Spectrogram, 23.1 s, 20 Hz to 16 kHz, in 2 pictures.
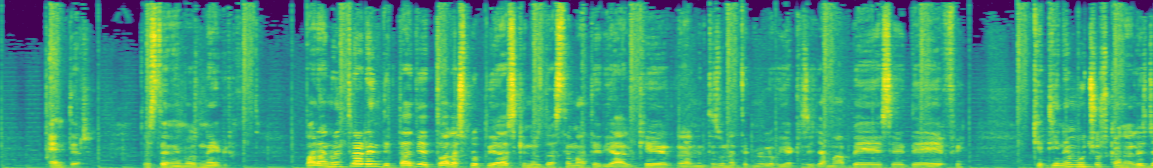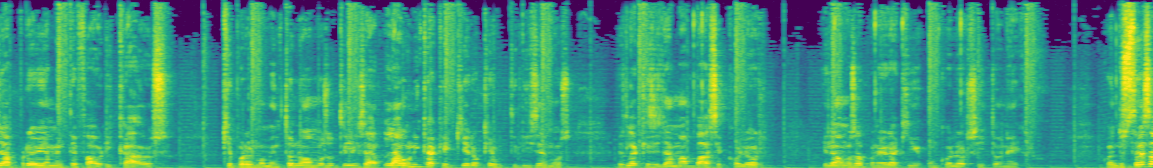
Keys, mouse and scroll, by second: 3.1 scroll down 2, 3.8-4.2 scroll down 8, 4.7 scroll up 1, 7.2 scroll up 6, 10.2-10.6 scroll down 3, 13.2 scroll down 2, 13.8 scroll up 3, 18.2 click, 22.5-23.0 middle drag.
